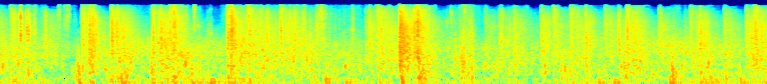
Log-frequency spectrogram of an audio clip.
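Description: Heavy explosions rumble and boom.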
